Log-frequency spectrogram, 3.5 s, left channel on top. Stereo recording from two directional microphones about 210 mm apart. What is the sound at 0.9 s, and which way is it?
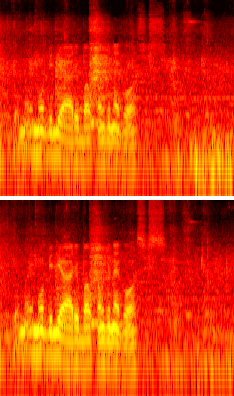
Speech, 35° right (ahead or behind).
